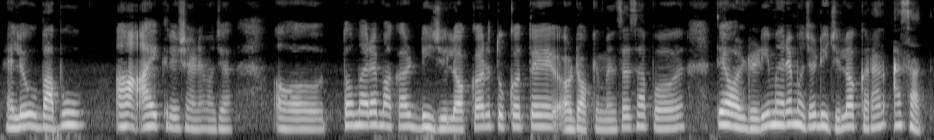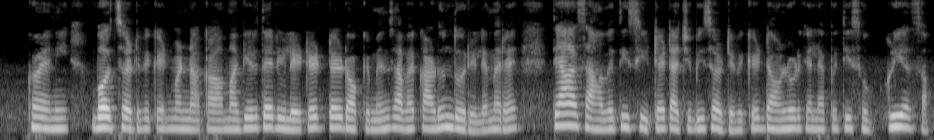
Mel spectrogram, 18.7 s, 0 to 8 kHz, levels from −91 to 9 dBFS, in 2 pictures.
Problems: none marked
